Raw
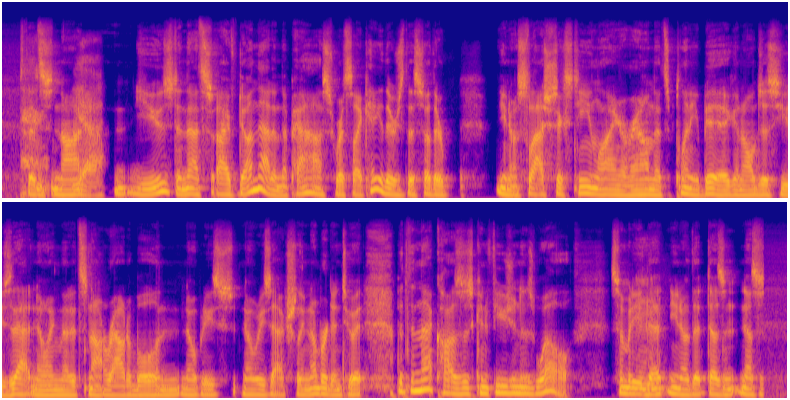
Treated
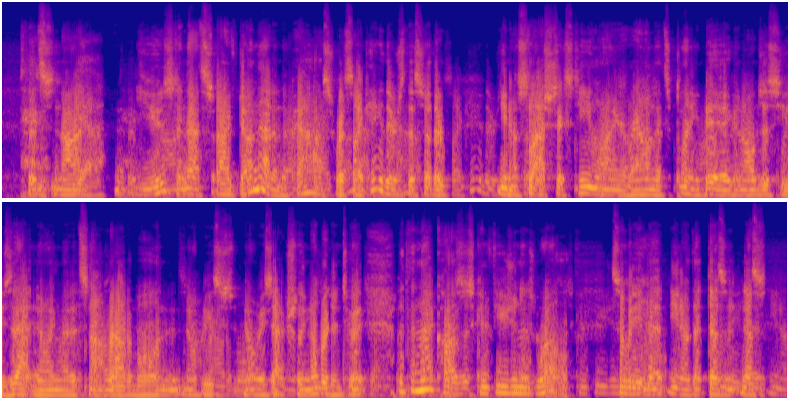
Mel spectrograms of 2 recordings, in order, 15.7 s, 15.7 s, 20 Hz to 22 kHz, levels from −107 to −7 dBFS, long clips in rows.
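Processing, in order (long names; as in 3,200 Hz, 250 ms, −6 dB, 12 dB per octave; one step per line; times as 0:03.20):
harmonic generator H 3 −12 dB, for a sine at −10 dBFS
slap from a distant wall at 170 metres, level −11 dB
multi-voice chorus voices 6, 0.79 Hz, delay 13 ms, depth 2.7 ms
level +3.5 dB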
